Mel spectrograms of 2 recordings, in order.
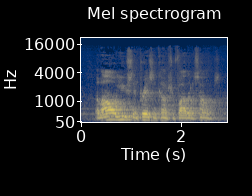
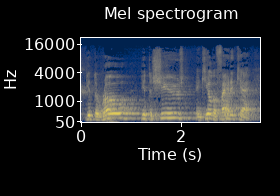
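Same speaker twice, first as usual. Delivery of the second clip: a higher, louder, slow call from the overjoyed father; joyful father calling out; 6 semitones higher, 5 dB louder, slower than usual. Retold or imitated. Father ordering servants to celebrate son's return, joyful higher louder slow call. Father welcomes prodigal son home.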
